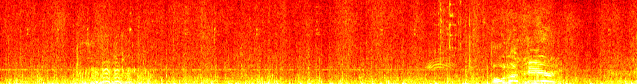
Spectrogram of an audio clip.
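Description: A man speaks briefly in a calm voice nearby.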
